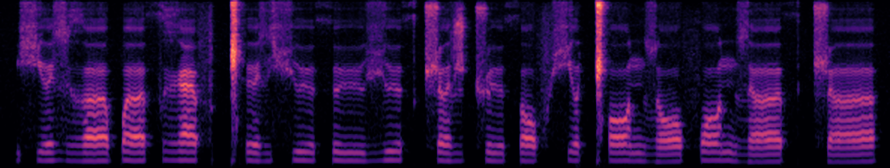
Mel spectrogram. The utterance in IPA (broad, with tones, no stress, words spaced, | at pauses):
ɕɪ˩˧zɣɐː˩˧p ɐː˩˧θ ɣæ˧fǁʰɪ˨˩z ɕyː˨˩θyː˨˩ ʑy˧θʈ͡ʂə˨˩z ʈ͡ʂy˨˩θɔ˨˩f ɕə˧ǁʰɔ˧nzɔ˩˧ fɔ˧ nzɐː˩˧θʈ͡ʂɐ˩˧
